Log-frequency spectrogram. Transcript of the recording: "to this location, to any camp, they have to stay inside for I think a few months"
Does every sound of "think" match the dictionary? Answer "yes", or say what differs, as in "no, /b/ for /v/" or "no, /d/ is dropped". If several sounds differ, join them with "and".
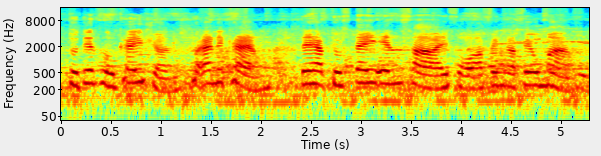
no, /f/ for /θ/ and /k/ is dropped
